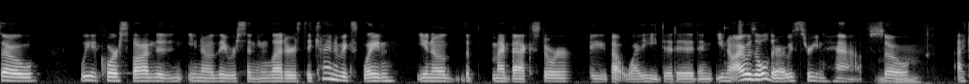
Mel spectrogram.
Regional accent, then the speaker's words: Seoul, South Korea; born there; I was born in Seoul.

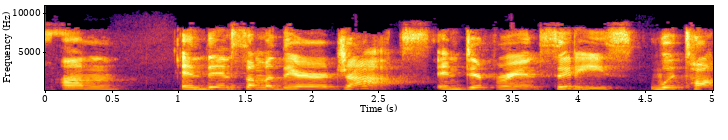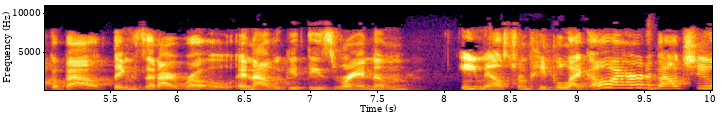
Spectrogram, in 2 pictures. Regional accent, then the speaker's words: Los Angeles, California, United States; moved away as an adult; now in Atlanta, United States; I grew up in Los Angeles and I moved to Atlanta in 2009

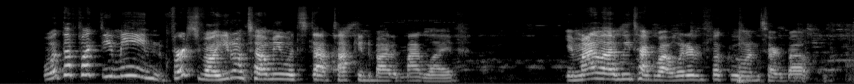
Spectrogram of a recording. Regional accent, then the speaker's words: Illinois, United States; also born or lived in Wisconsin; now in Texas, United States; I'm actually from Illinois, but I live in Texas.

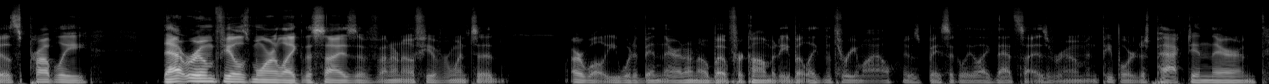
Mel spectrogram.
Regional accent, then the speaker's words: Canada; I'm a Canadian in a strange land play.

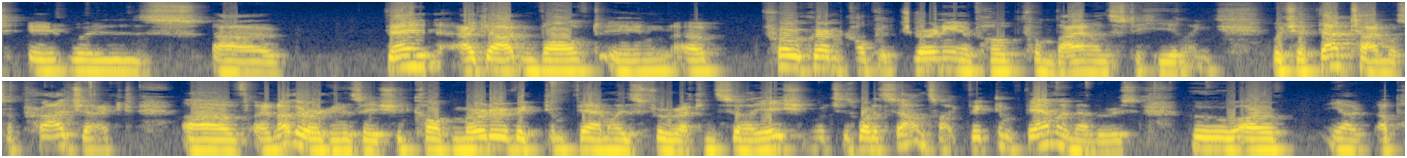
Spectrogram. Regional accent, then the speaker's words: Columbus, Ohio, United States; I'm from Ohio. I grew up in Columbus. That's where I live now.

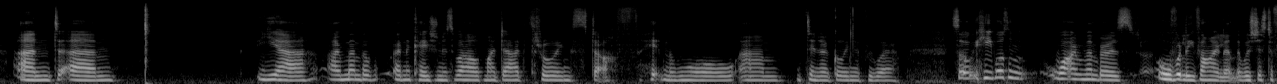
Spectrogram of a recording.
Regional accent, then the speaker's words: Scotland, United Kingdom; also born or lived in Yorkshire; I was born in Yorkshire, from what I understand, but I was brought up mainly in Scotland because my dad was in the army and he settled up there. I have a brother and a sister, and so we were brought up in Scotland.

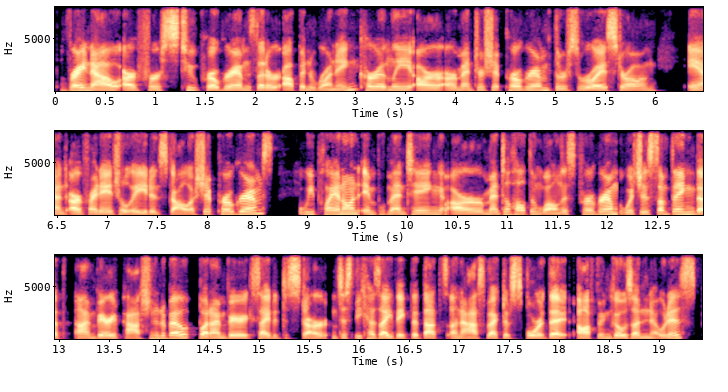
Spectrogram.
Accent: Toronto, Ontario, Canada; play for my hometown

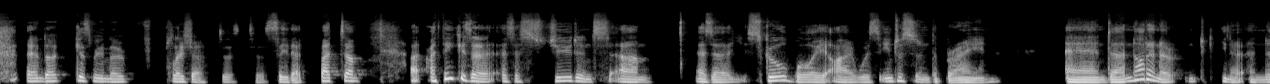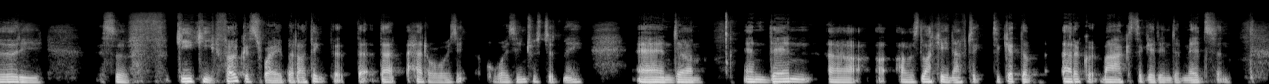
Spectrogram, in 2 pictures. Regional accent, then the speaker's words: Australia; Well, see, Australia is a great country. We're a young country, part of the new world.

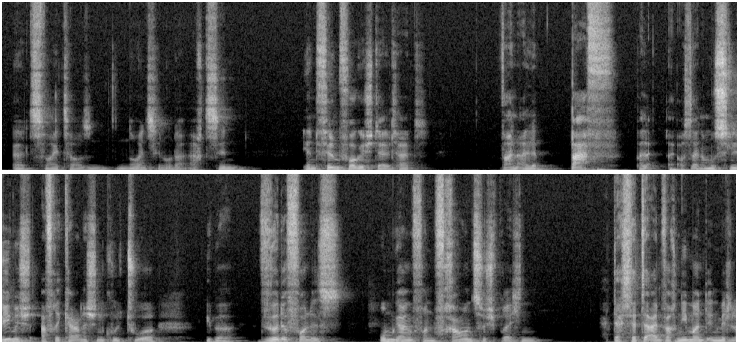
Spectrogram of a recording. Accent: Guinea; als ich gesagt habe, ich bin aus Westafrika, aus Guinea, ich bin Fuller

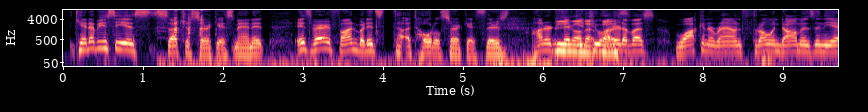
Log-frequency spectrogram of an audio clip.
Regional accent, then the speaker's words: Canada; I'm Canadian.

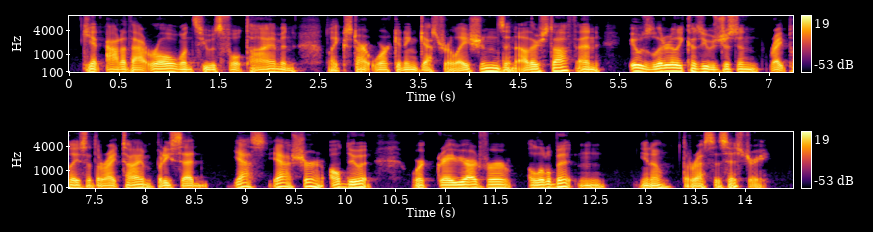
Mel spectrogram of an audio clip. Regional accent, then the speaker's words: Maryland, United States; I'm from Maryland

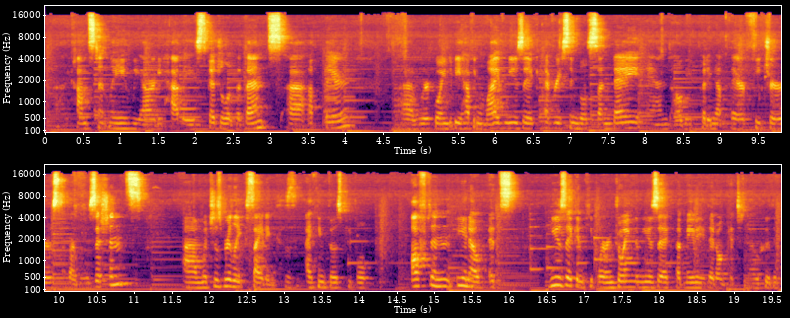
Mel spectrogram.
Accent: New England, Connecticut, United States; moved away as an adult; now in Kingston, United States; I'm from New England, so just the views alone make me think of being back home in Connecticut

